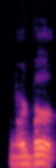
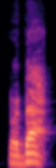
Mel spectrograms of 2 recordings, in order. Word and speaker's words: Noibat: Arceus Noibat. Well, that's not good for us. Huh. Okay. We got to hit that Noibert, right? Noibat. And I said it right the first time.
